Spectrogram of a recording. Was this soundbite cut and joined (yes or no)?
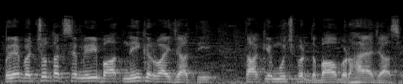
no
